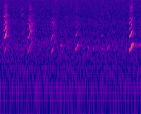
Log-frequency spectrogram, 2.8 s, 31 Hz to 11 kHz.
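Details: An excited 5-year-old female Boston Terrier whines in short, high, nasal bursts, about twice a second, anticipating a trip to the pet store.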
